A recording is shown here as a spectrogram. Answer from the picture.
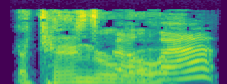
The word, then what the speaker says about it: Atangaroa: Atangaroa. – Spell that? – A-T-A-N-G-A-R-O-A.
